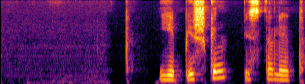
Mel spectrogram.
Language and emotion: Russian, neutral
